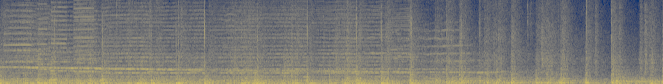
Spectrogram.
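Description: Street percussion band beating bass drums and large kettle-shaped drums in a steady beat. A high whistling tone slowly falls in pitch over the first few seconds, and sharper hits crowd in near the end.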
